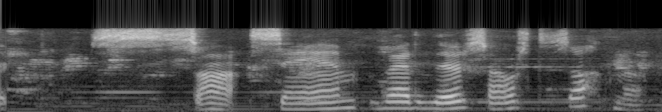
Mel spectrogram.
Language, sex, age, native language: Icelandic, female, 10, Icelandic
